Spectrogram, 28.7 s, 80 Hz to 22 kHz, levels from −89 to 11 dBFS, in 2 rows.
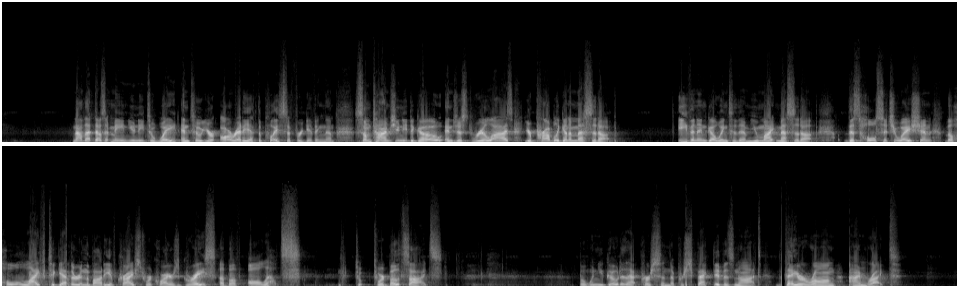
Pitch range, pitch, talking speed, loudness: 175-230 Hz, 195 Hz, 165 wpm, -22 LUFS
